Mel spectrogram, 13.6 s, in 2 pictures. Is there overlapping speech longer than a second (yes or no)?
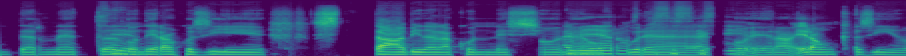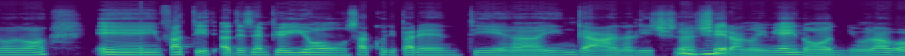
yes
